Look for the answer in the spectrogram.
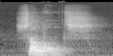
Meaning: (adjective) of, from or pertaining to Salland; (proper noun) Sallands, a Low Saxon dialect spoken in the Salland region of Overijssel
- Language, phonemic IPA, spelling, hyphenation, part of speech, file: Dutch, /ˈsɑ.lɑnts/, Sallands, Sal‧lands, adjective / proper noun, Nl-Sallands.ogg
